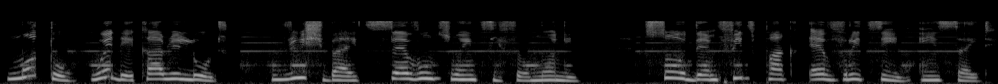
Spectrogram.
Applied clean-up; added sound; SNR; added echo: neural diffusion model UNIVERSE++.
